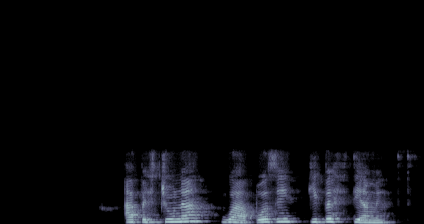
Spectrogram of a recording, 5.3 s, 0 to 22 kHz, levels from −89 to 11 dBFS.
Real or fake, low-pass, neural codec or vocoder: fake; 7.2 kHz; codec, 16 kHz, 4.8 kbps, FACodec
